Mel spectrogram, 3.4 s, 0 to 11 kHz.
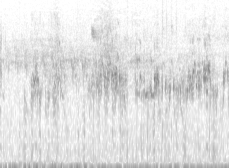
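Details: Young black storks at their Estonian nest, early morning of 14 June 2017, while the female delivers many lampreys; continuous squeaky, rasping chatter rises and falls without pause.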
